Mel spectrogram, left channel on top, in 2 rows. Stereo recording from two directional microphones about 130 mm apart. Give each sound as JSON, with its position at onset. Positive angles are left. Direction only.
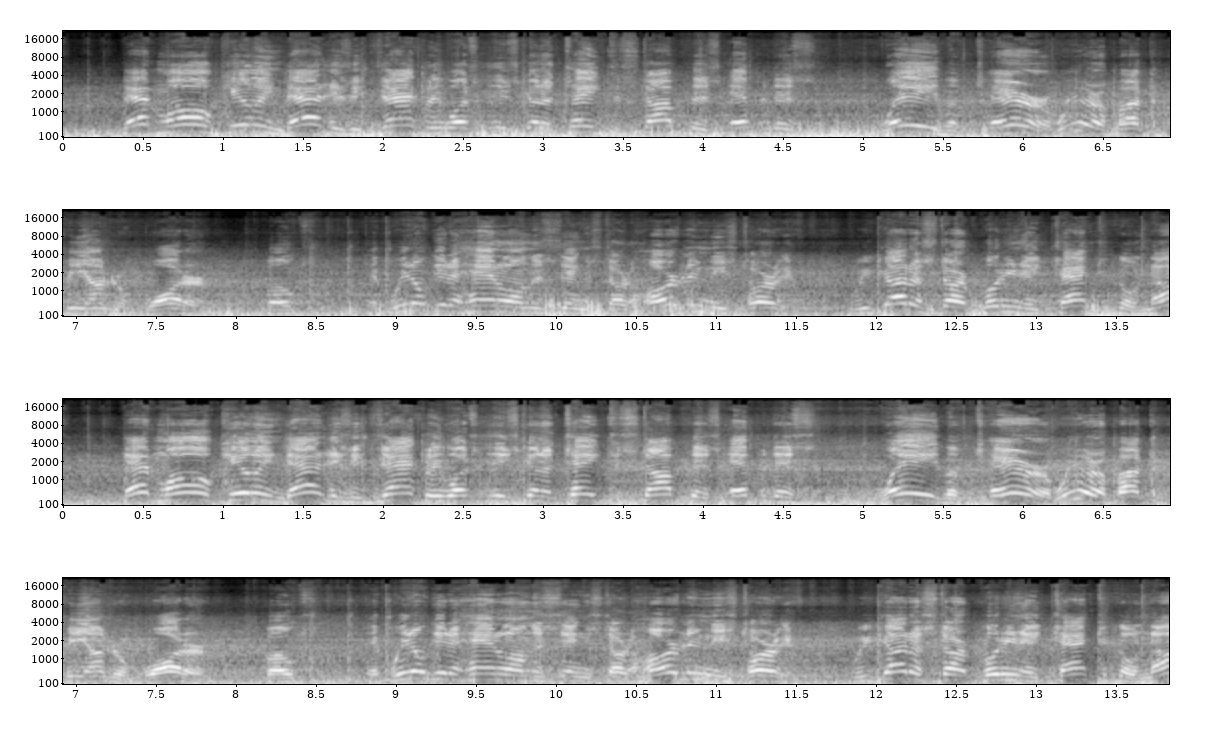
{"t": 0.3, "sound": "speech", "side_deg": 10}
{"t": 9.0, "sound": "speech", "side_deg": 10}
